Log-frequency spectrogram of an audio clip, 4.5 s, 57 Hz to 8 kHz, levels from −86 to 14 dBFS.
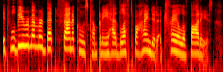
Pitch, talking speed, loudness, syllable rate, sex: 245 Hz, 200 wpm, -20 LUFS, 6.0 syllables/s, female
